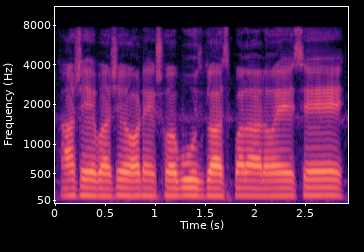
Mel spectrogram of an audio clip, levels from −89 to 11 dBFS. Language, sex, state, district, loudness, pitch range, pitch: Bengali, male, West Bengal, Cooch Behar, -16 LUFS, 125-135 Hz, 130 Hz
